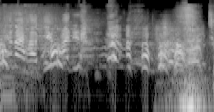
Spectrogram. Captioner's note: laughs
